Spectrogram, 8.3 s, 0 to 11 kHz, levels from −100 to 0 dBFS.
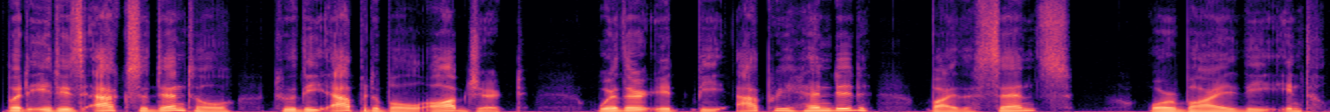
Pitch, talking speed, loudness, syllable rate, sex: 130 Hz, 135 wpm, -21 LUFS, 4.9 syllables/s, male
